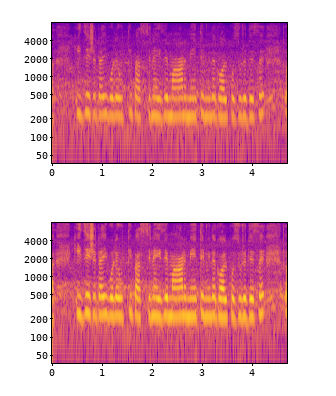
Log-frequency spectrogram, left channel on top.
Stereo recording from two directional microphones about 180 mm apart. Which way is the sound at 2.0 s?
35° left (ahead or behind).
